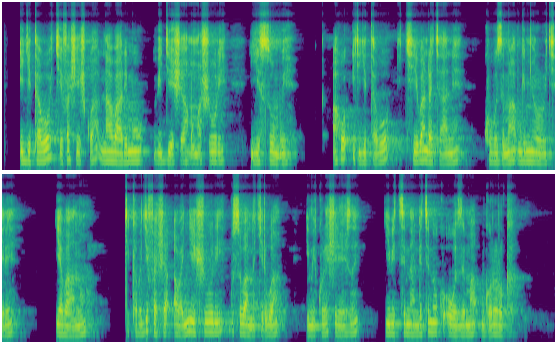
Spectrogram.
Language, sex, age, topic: Kinyarwanda, male, 18-24, health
